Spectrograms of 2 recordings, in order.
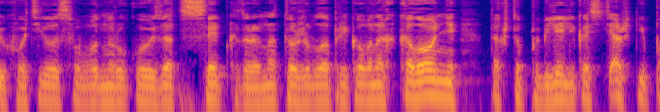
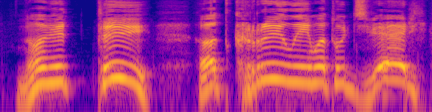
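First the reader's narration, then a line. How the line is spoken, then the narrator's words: Screaming. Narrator (Russian): завопил ангел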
